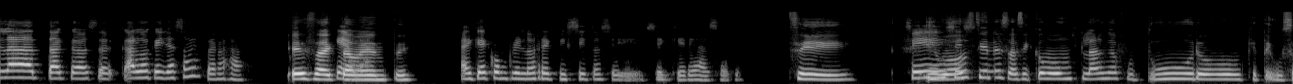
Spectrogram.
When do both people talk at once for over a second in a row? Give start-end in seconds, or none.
none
